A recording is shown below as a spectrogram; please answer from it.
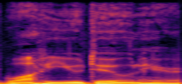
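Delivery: plain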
